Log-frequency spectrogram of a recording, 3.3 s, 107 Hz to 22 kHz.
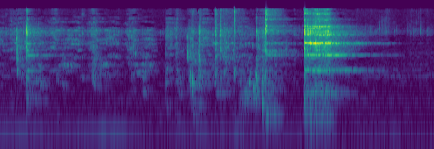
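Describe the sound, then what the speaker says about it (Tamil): A spoon scrapes and clinks against a bowl while stirring gelatin mixture for falooda, quiet close-up taps and scrapes ending in one louder ringing knock. "சேர்த்துட்டு 1-5 நிமிஷம் நல்லா கலக்கி விட்டுருங்க."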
